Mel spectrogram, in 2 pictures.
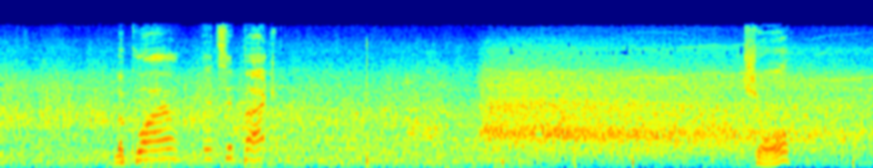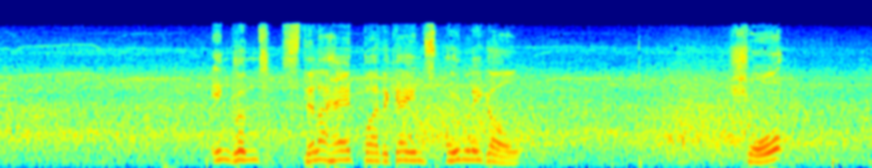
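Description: A large stadium crowd roars steadily, swelling louder partway through.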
